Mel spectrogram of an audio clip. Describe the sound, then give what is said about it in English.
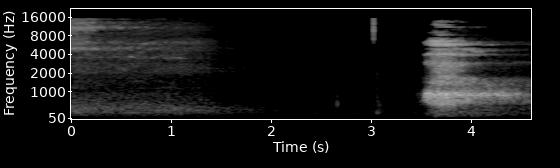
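A long, breathy exhale fades out, followed by a brief quiet pause with a couple of faint mouth clicks, then a loud deep breath in begins, part of a deep-breathing exercise to let go of a fear thought. No one speaks. “Really deep breath in. Breathe out that fear thought.”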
